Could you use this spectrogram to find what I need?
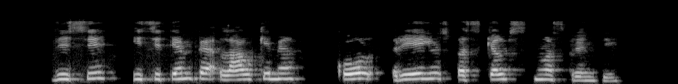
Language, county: Lithuanian, Marijampolė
